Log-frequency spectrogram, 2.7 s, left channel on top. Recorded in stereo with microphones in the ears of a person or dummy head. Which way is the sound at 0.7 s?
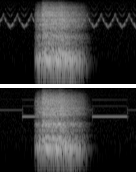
30° right (ahead or behind).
